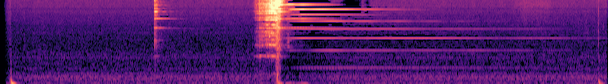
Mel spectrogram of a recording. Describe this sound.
Sound of a metal utensil being quickly drawn across a hard surface and allowed to ring. Could be used as a sword glint kind of sound.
